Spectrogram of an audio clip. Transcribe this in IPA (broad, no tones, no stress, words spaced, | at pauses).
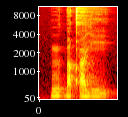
mʏɡ͡bɐqʼʏ ji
